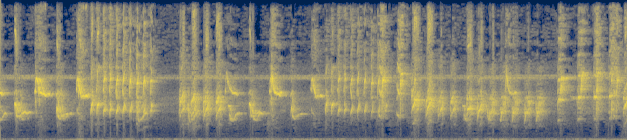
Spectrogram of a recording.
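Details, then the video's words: Long-tailed shrike, a genuine Madura bird, singing as a model for other songbirds: quick repeated phrases of bent, slurred whistles and rasping chips, each burst lasting about a second, with a low hum throughout. "Masteran burung cendet Madura asli . Bikin emosi lawan"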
